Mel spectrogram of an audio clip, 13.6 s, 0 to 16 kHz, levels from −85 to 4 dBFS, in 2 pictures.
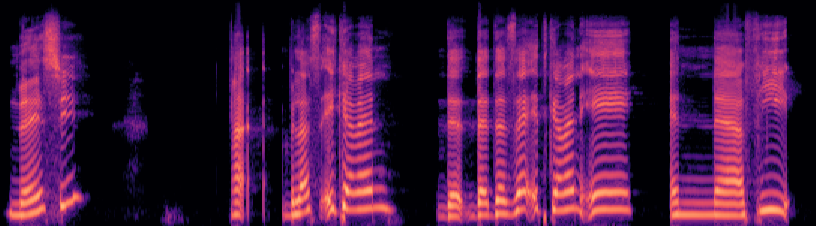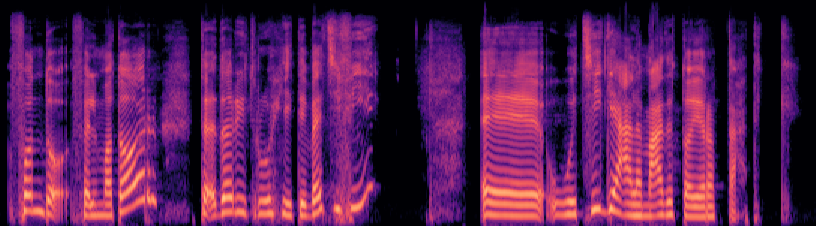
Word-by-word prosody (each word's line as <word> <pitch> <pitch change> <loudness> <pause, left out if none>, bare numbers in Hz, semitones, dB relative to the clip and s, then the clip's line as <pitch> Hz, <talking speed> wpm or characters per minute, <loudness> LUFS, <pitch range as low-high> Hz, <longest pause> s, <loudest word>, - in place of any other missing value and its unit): ماشي؟ 265 - +2 1.4
أ - - +4 0.4
plus 220 +7 +1
إيه - - +1
كمان 290 -1 +1 0.4
د 165 +1 -2 0.2
ده 195 - +4
ده 210 +3 +2
زائد 270 +7 +1
كمان 275 +1 +2
إيه، 275 +3 +1 0.3
إن 190 -1 +1
في 265 - 0 0.3
فندق 255 -3 -1
في 185 - -2
المطار 185 - +2 0.5
تقدري 235 0 +1
تروحي 210 -1 -3
تباتي 220 +11 0
فيه 305 +4 -2 1.0
آآ 180 -3 +4
وتيجي 200 +9 0
على 185 -6 +2
ميعاد 175 +3 +2
الطيارة 165 -4 +1
بتاعتِك. - - -12
215 Hz, 115 wpm, -16 LUFS, 190-275 Hz, 1.4 s, أ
